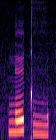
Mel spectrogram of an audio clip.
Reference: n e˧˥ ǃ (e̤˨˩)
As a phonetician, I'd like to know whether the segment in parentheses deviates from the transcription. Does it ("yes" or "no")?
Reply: no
